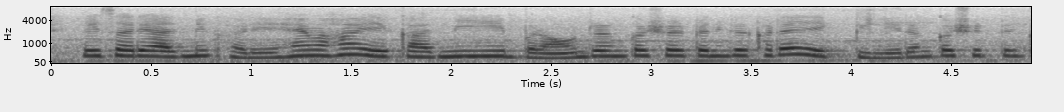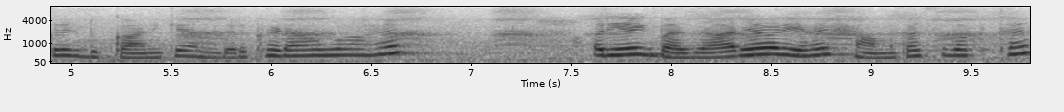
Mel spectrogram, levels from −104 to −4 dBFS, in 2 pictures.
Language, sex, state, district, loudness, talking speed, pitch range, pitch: Hindi, female, Bihar, Gopalganj, -28 LUFS, 245 wpm, 240-295 Hz, 280 Hz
